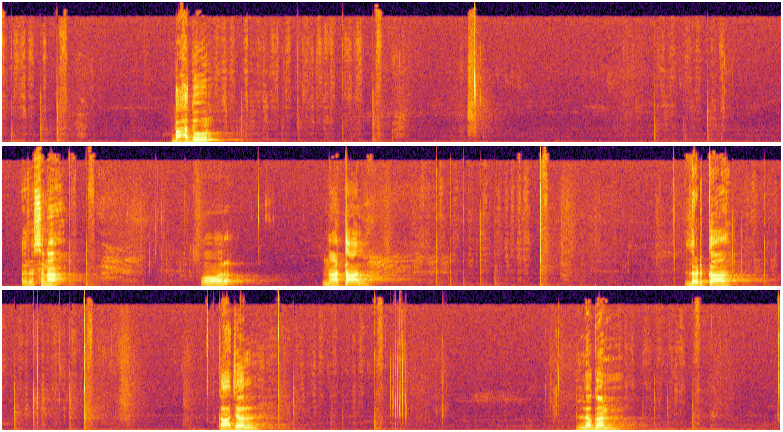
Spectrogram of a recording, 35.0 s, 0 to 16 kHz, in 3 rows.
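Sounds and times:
chalk tapping and scratching: 0:00.0 - 0:01.3, 0:03.1 - 0:06.0, 0:09.7 - 0:11.0, 0:12.6 - 0:13.2, 0:17.8 - 0:20.4, 0:22.5 - 0:25.5, 0:27.2 - 0:29.5, 0:32.6 - 0:34.2.

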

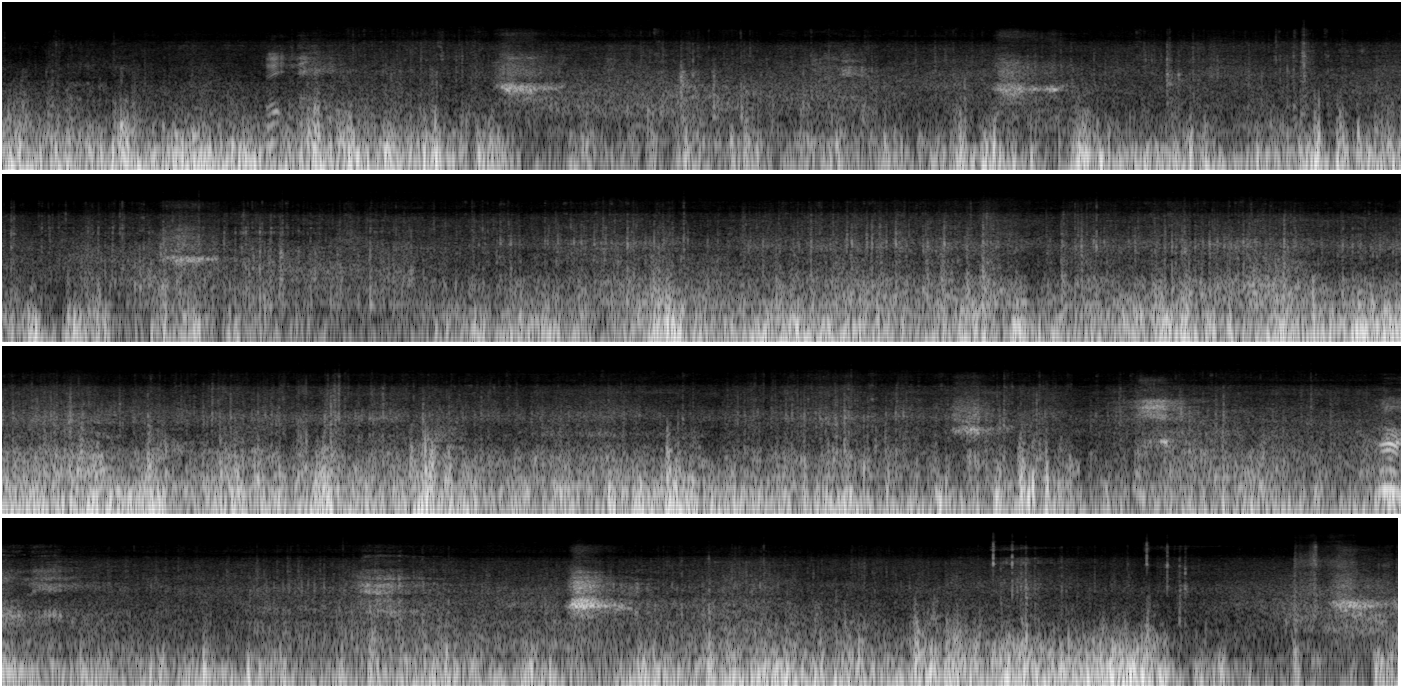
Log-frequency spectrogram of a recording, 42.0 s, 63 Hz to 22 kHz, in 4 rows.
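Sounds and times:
bike rattling: 0:00.0 - 0:41.9
wind on microphone: 0:00.0 - 0:41.9
tyres rolling over dirt: 0:00.1 - 0:41.9.

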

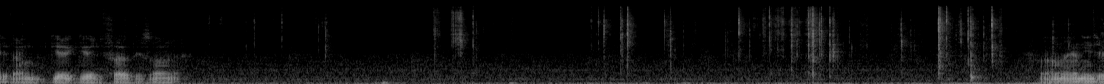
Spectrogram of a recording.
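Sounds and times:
wax paper crinkling and tearing: 0:01.1 - 0:11.0.

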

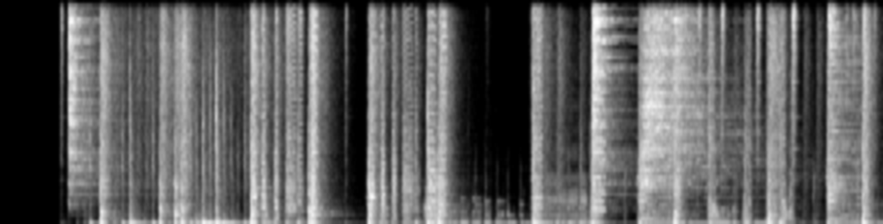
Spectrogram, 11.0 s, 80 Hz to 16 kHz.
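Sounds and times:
band track with bass line: 0:00.8 - 0:11.0
funk drum groove: 0:00.8 - 0:11.0.

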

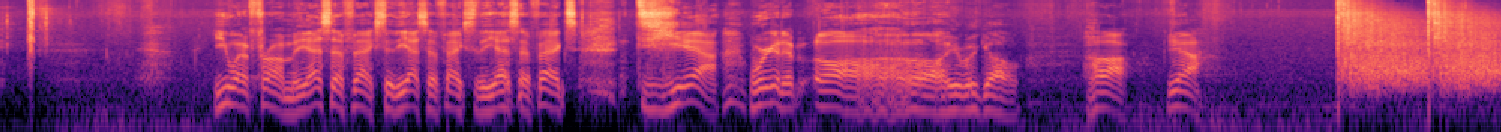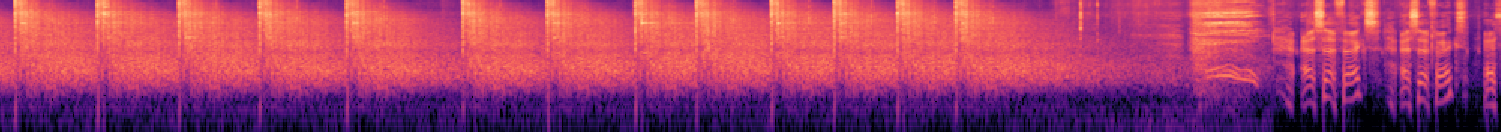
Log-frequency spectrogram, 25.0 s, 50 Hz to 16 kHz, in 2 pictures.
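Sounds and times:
pistol shots: 0:11.1 - 0:21.9.

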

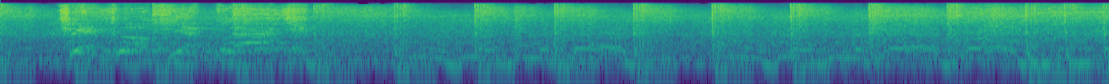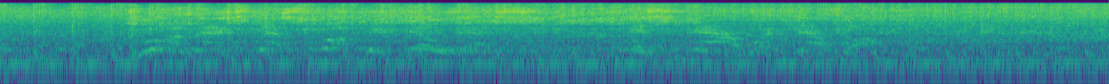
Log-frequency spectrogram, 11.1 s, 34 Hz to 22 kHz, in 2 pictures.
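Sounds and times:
hardstyle track pounding beat: 0:00.0 - 0:10.1
continuous low bass: 0:01.8 - 0:11.0.

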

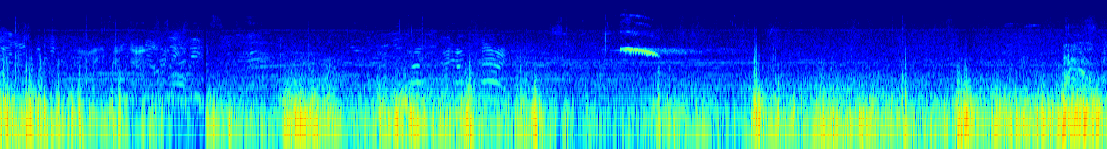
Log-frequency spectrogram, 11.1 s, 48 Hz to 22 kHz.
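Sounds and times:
wind buffeting microphone: 0:00.0 - 0:11.0
high falling whistle: 0:06.2 - 0:07.4.

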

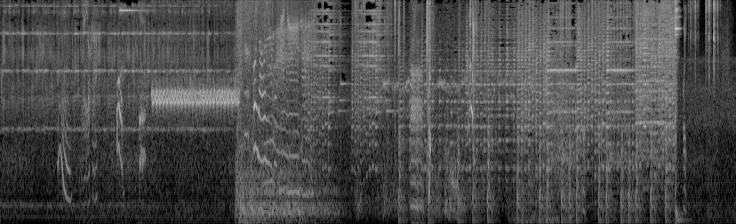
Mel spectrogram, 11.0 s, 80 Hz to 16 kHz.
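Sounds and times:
cartoon falling whistles: 0:03.6 - 0:04.9.

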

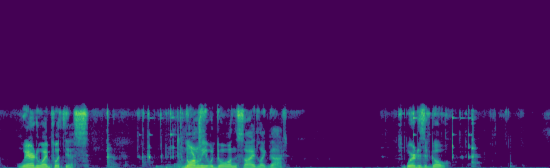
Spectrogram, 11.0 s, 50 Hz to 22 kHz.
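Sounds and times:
metallic clinks and taps: 0:02.1 - 0:04.1, 0:07.9 - 0:10.3.

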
